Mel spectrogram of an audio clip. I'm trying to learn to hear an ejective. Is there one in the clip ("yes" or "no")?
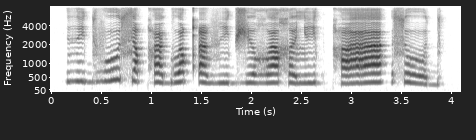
yes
